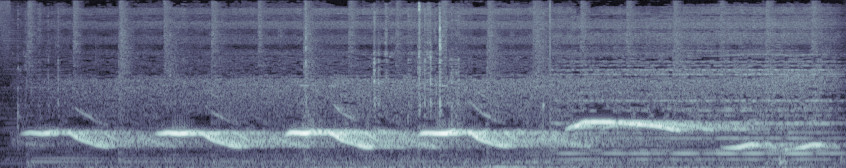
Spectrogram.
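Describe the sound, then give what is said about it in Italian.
A whale call sound effect: a series of four or five moaning tones that slide downward, then a longer sustained note and a few rising wails, with no speech. “Eh, no, non quelle balene.”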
